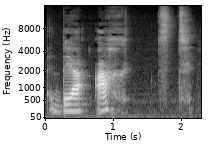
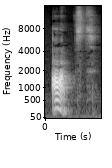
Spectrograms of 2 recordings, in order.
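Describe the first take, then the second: First: Der Arzt with a short clipped a; wrong short a. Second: Arzt with a long, stretched a. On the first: Teacher demonstrating the wrong Arzt, short a. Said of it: "não fala der". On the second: Teacher showing the right Arzt, long a. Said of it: "É como se fosse um A longo". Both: Shown as a demonstration.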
